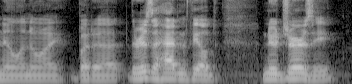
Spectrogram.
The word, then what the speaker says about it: Haddonfield: So, last week, as we I said let's go to Haddonfield, and apparently, as you guys have both correctly pronounced it this way, it is Haddonfield. I've been saying it wrong for 15 years now.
